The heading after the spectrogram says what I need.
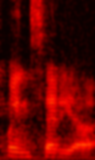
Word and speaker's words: poinsettia: So whether you pronounce that I in there or not. Okay. So if I say poinsettia, I'm not saying it wrong. No. Okay. Really nobody's saying it. Nobody's saying it wrong.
